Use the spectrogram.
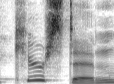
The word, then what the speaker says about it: Kiren: to pronounce my name so my name is actually Kiren rhymes with beeren great way to remember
